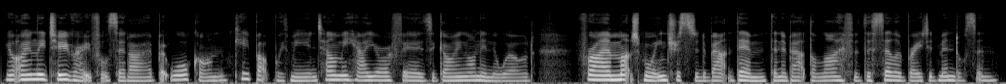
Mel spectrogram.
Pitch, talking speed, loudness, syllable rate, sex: 185 Hz, 240 wpm, -18 LUFS, 6.0 syllables/s, female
